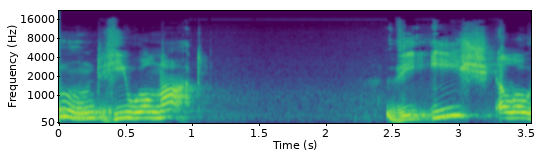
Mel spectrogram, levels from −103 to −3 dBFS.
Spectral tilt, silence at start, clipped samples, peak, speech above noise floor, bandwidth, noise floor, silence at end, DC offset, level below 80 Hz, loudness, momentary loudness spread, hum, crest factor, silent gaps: -4.5 dB/octave; 0 s; under 0.1%; -4 dBFS; 40 dB; 14.5 kHz; -58 dBFS; 0 s; under 0.1%; -68 dBFS; -19 LUFS; 10 LU; none; 16 dB; none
